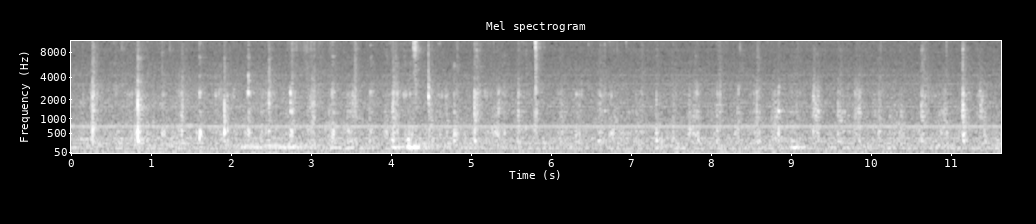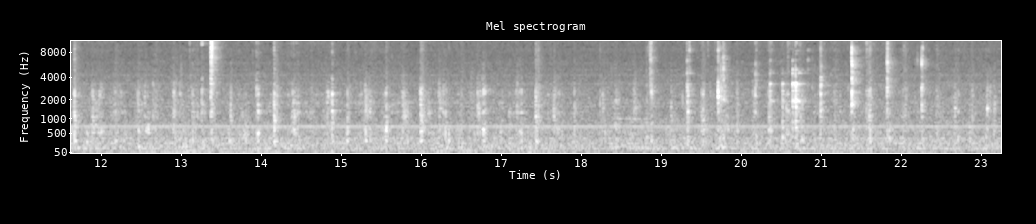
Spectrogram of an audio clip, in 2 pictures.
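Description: Faint chewing and mouth clicks while eating kimbap, a scatter of small irregular ticks with one sharper click about halfway, over a faint steady hum.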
